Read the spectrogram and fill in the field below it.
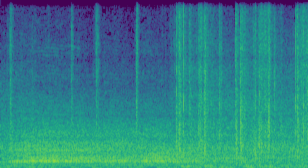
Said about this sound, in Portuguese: Parênteses, como é que era o grito de guerra do coreano,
